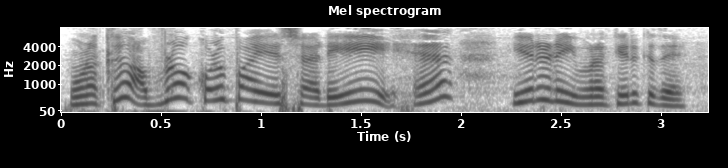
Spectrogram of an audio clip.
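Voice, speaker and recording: A woman's voice: sits high, animated, fast talker, a bit bright. A woman voicing a bossy, nagging middle-aged mother-in-law in a cartoon, with a Tirunelveli Tamil accent. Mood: scolding. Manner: harsh, nagging, commanding. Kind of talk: cartoon voice acting.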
